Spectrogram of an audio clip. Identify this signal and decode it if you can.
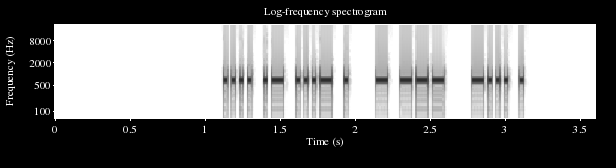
Morse code, heard as a keyed tone, about 44 wpm, 700 Hz. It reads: HAVE TO BE
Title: Sets of 3 Words 45wpm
